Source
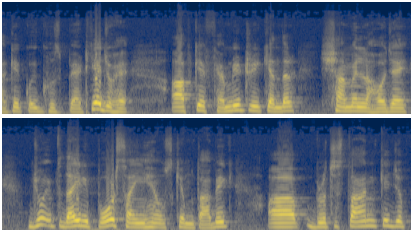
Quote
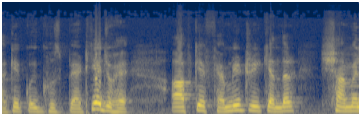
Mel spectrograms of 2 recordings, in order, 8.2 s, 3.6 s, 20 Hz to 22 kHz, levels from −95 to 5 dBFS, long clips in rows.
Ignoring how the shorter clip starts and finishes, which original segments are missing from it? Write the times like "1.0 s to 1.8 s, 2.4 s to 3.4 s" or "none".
none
